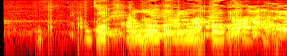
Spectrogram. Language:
Bangla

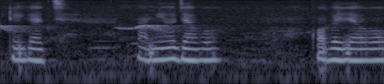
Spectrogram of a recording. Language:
Bangla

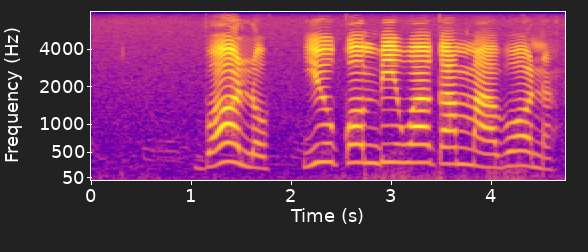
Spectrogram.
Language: Tsonga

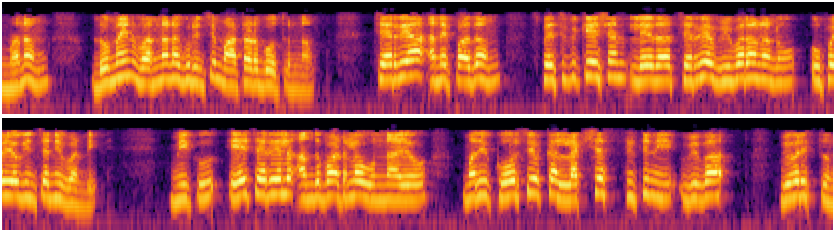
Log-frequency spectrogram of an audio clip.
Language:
Telugu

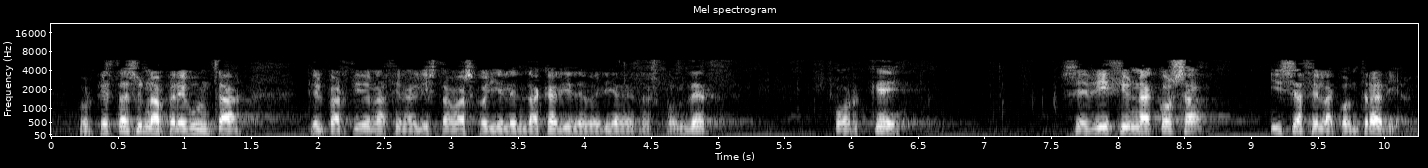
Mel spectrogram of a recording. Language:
Spanish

